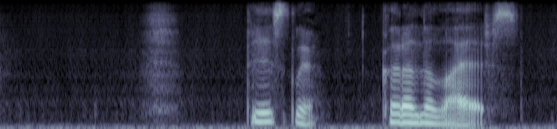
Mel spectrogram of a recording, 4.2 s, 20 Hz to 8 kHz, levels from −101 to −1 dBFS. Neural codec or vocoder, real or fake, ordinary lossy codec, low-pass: autoencoder, 22.05 kHz, a latent of 192 numbers a frame, VITS, trained on many speakers; fake; none; 7.2 kHz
